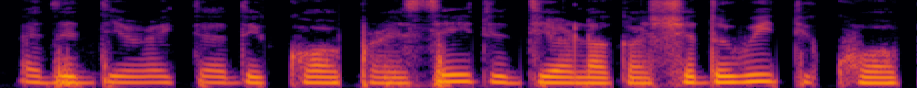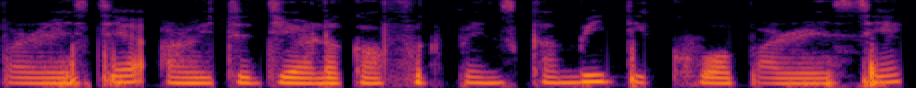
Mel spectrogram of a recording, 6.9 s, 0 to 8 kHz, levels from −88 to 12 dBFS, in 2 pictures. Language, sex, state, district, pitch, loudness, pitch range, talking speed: Nagamese, female, Mizoram, Aizawl, 195 Hz, -19 LUFS, 185-210 Hz, 200 wpm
